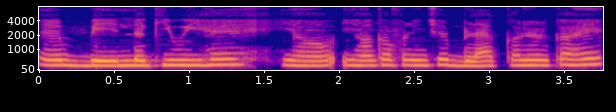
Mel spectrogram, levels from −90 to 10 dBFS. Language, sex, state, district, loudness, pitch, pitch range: Hindi, female, Delhi, New Delhi, -15 LUFS, 245 Hz, 230-255 Hz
